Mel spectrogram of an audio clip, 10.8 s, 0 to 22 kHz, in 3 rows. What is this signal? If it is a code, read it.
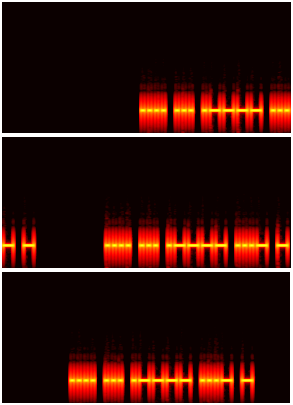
Morse code, heard as a keyed tone, about 28 wpm, 700 Hz. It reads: HS1VT HS1VT HS1VT
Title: DXCC-100 Call Signs - 5 Characters - Repeated 3x - 28wpm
